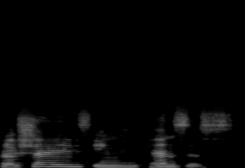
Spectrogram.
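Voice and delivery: crochets in Kansas said very slowly, word by word; slow and deliberate. Shown as a demonstration. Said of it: "the Michelle that is crochets in Kansas".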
